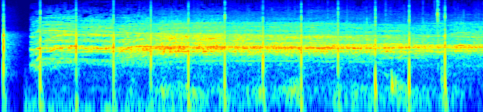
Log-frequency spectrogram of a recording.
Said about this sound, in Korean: 그냥 위로의 박수 쳐주세요.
